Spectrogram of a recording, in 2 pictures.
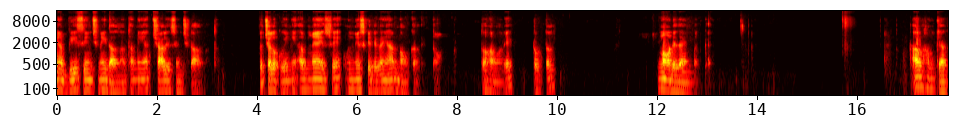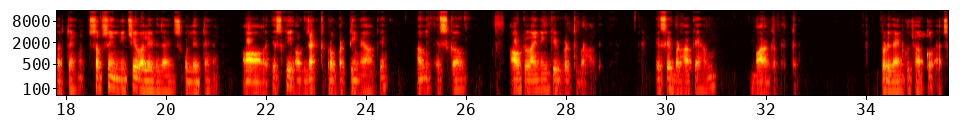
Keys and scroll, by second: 6.7 9, 7.0-11.7 Return, 31.1-32.6 typing.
